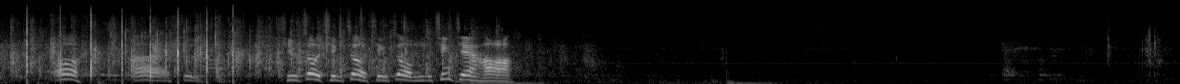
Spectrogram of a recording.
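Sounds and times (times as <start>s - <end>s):
audience applause: 0.0s - 5.9s
speech: 0.7s - 5.2s.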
